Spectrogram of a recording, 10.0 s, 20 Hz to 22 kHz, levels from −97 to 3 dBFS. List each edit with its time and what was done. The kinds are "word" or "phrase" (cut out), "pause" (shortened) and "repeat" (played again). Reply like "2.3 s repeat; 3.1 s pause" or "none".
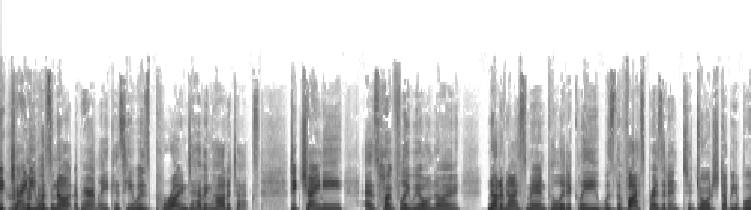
6.7 s word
